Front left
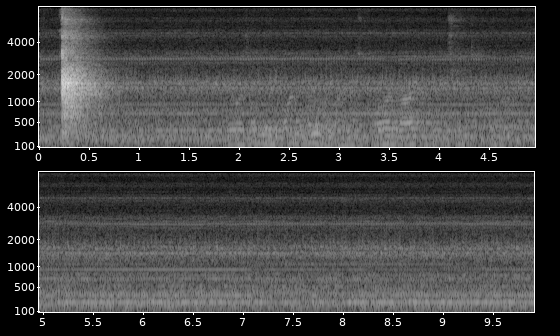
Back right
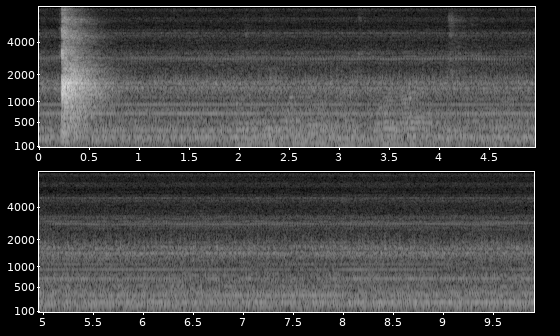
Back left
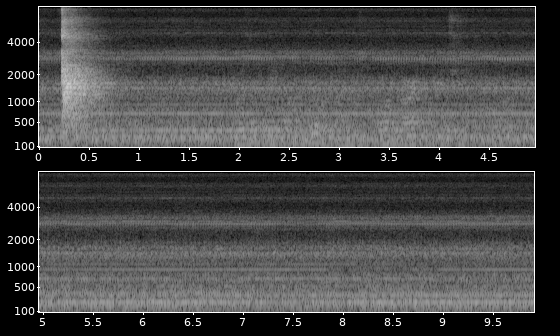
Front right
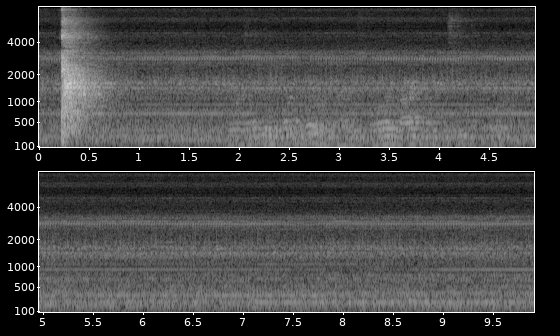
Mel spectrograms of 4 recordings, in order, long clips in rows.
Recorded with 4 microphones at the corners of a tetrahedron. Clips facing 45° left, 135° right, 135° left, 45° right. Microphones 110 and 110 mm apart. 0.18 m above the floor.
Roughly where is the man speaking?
Ahead right.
